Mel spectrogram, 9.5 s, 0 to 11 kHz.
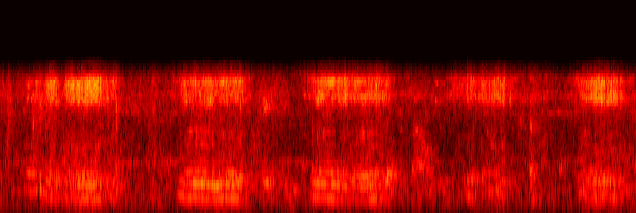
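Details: Female hotel worker asleep on the job, snoring loudly: harsh, rattling, vibrating snores at about 31 a minute.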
